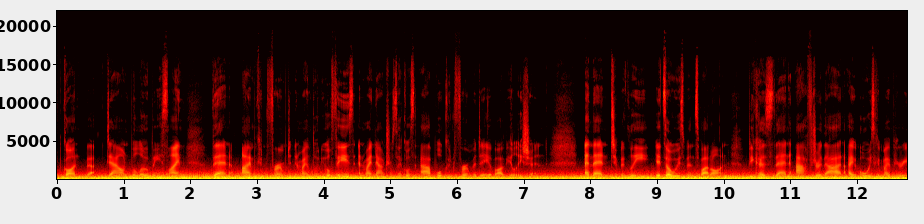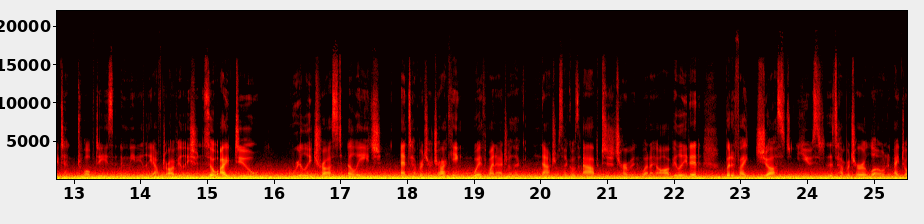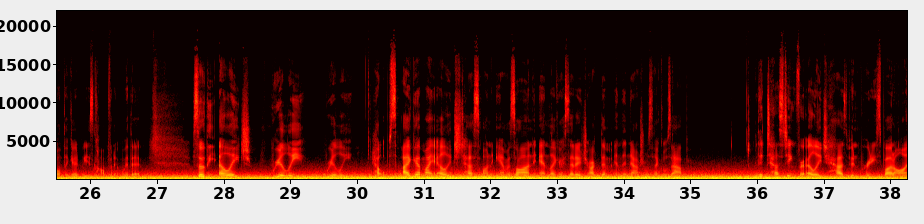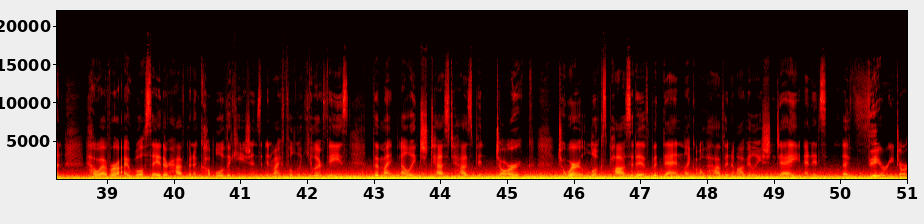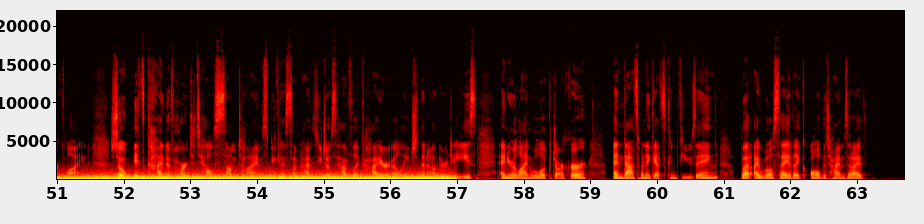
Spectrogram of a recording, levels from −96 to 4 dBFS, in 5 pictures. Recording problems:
wind noise on the microphone; heavy; until 57 s; 4 dB above the speech

